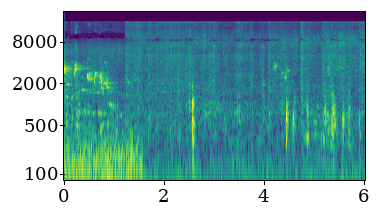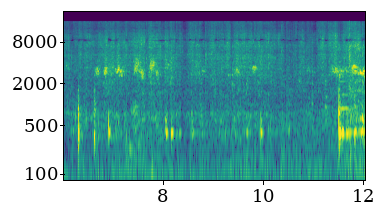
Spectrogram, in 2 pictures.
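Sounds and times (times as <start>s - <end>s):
faint high bird chirps: 0.0s - 1.5s, 10.8s - 12.0s.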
